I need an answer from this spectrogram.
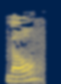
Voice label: "lou", mandarin

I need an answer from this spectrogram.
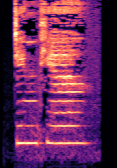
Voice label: "jintian", mandarin

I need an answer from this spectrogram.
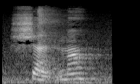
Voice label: "shenme", mandarin

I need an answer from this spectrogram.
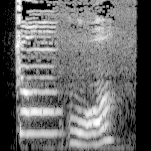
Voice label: "zhongwu", mandarin

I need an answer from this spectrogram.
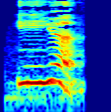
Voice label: "yiyuan", mandarin

